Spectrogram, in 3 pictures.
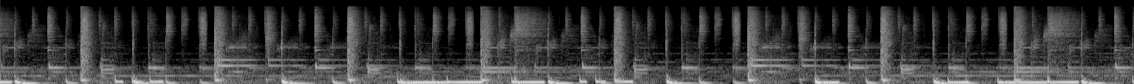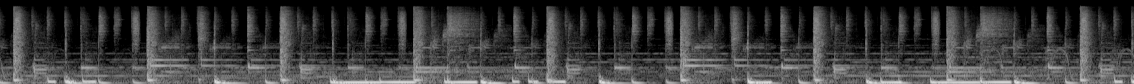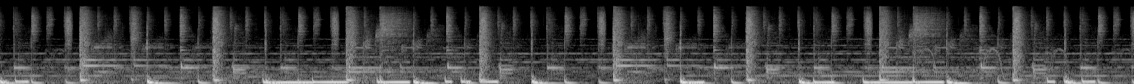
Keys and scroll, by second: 13.8 7, 17.4 space, 19.9 v, 23.2 ctrl++, 23.6 space, 25.9 ctrl+-.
